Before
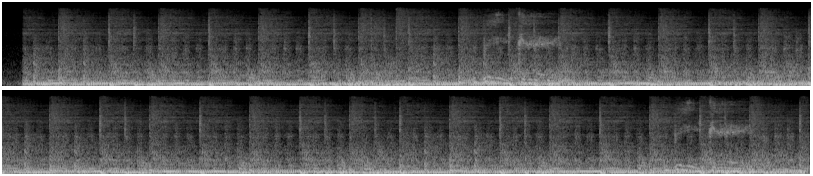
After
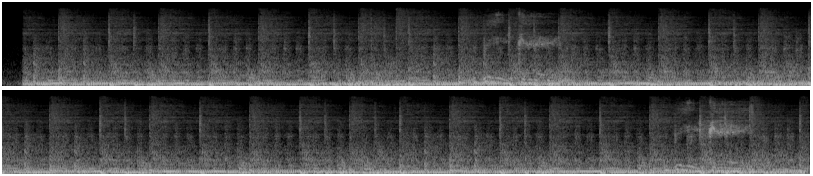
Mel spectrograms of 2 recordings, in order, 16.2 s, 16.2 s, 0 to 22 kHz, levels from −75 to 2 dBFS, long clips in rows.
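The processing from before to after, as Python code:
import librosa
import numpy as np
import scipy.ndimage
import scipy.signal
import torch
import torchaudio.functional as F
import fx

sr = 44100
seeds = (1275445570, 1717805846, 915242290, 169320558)

y = fx.peak_eq(x, sr, hz=fx.line((14.92, 1800.0), (15.59, 8800.0)), db=8.5, octaves=1.4, at=(14.92, 15.59), fade=0.02)
y = F.gain(torch.from_numpy(y), -3.5).numpy()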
